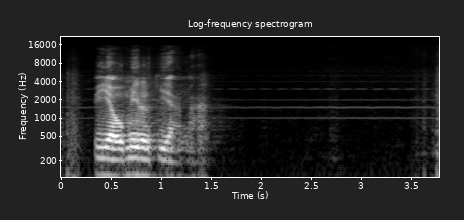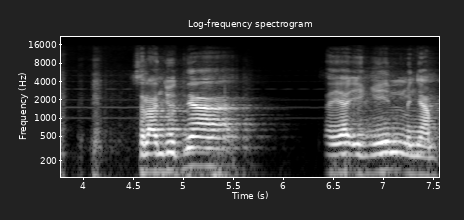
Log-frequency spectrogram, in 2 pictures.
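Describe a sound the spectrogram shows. A man speaks loudly nearby, pausing between phrases.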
